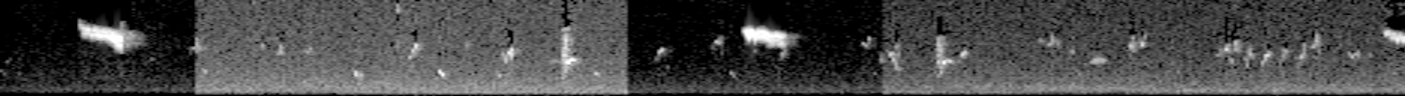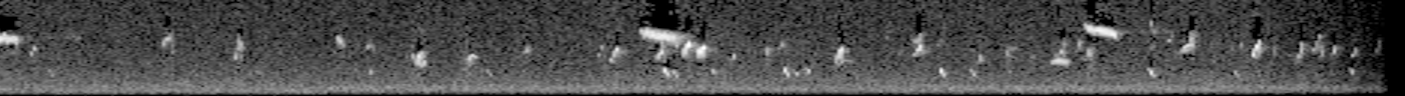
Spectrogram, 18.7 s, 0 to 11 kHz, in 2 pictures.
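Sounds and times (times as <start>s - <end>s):
redwing singing: 0.6s - 18.6s
chorus of other birds chirping and twittering outdoors: 0.6s - 18.7s.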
